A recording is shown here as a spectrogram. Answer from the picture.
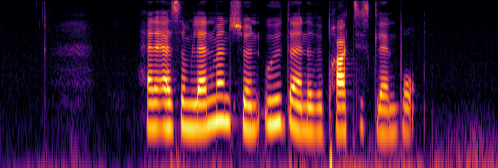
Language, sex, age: Danish, female, 23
